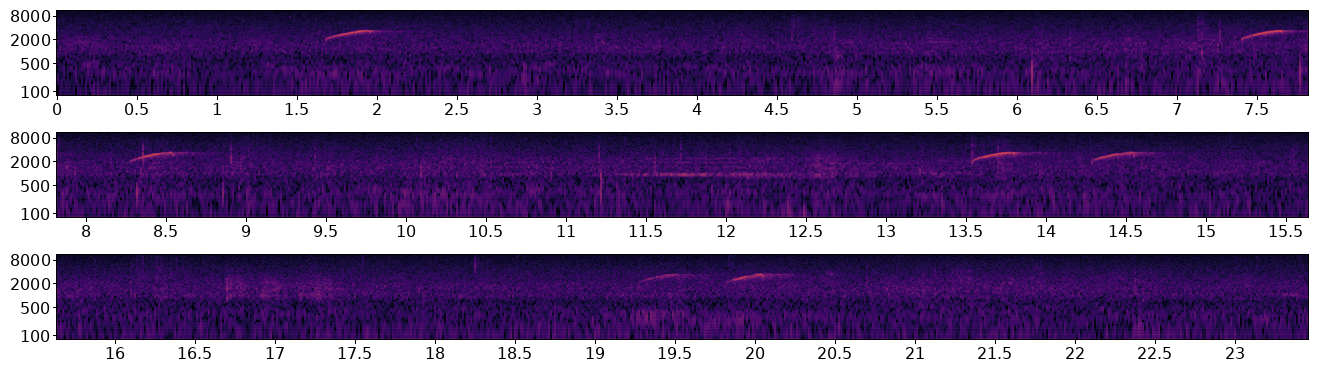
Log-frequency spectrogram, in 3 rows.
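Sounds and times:
faint background noise: 0:00.0 - 0:23.4
Eurasian nuthatch Sitta europaea calls: 0:07.4 - 0:08.8, 0:13.5 - 0:14.8, 0:19.3 - 0:20.5.

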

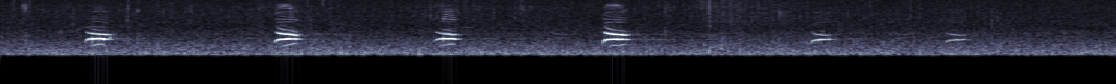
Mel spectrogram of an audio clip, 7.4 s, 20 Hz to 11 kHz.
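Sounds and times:
Eurasian bullfinch Pyrrhula pyrrhula giving soft piping calls: 0:00.6 - 0:00.8, 0:01.8 - 0:02.0, 0:02.9 - 0:03.1, 0:04.0 - 0:04.2.

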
